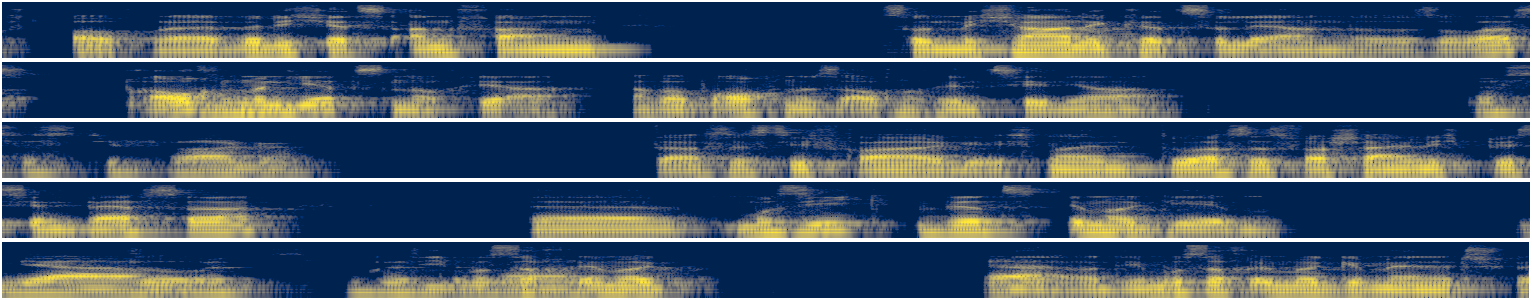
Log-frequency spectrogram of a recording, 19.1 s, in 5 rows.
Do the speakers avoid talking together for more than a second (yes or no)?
no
